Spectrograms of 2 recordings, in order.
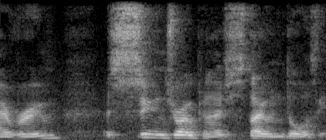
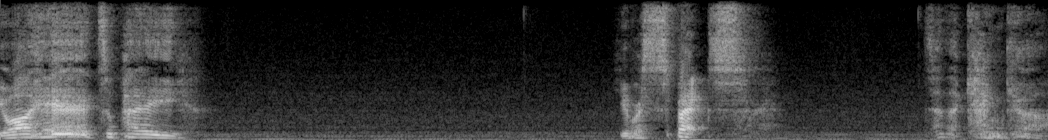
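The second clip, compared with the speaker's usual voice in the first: high, loud, slightly broken, croaking voice; 6 semitones higher, 5 dB louder than usual. Voicing a skull-staffed creature shouting down at the party: slightly broken croaked voice. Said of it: "calls down this slightly broken, croaked voice".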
